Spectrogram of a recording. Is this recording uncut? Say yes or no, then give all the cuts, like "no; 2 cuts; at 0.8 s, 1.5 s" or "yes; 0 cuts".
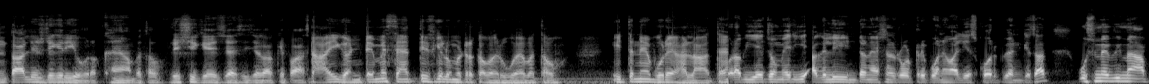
no; 2 cuts; at 3.1 s, 7.3 s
